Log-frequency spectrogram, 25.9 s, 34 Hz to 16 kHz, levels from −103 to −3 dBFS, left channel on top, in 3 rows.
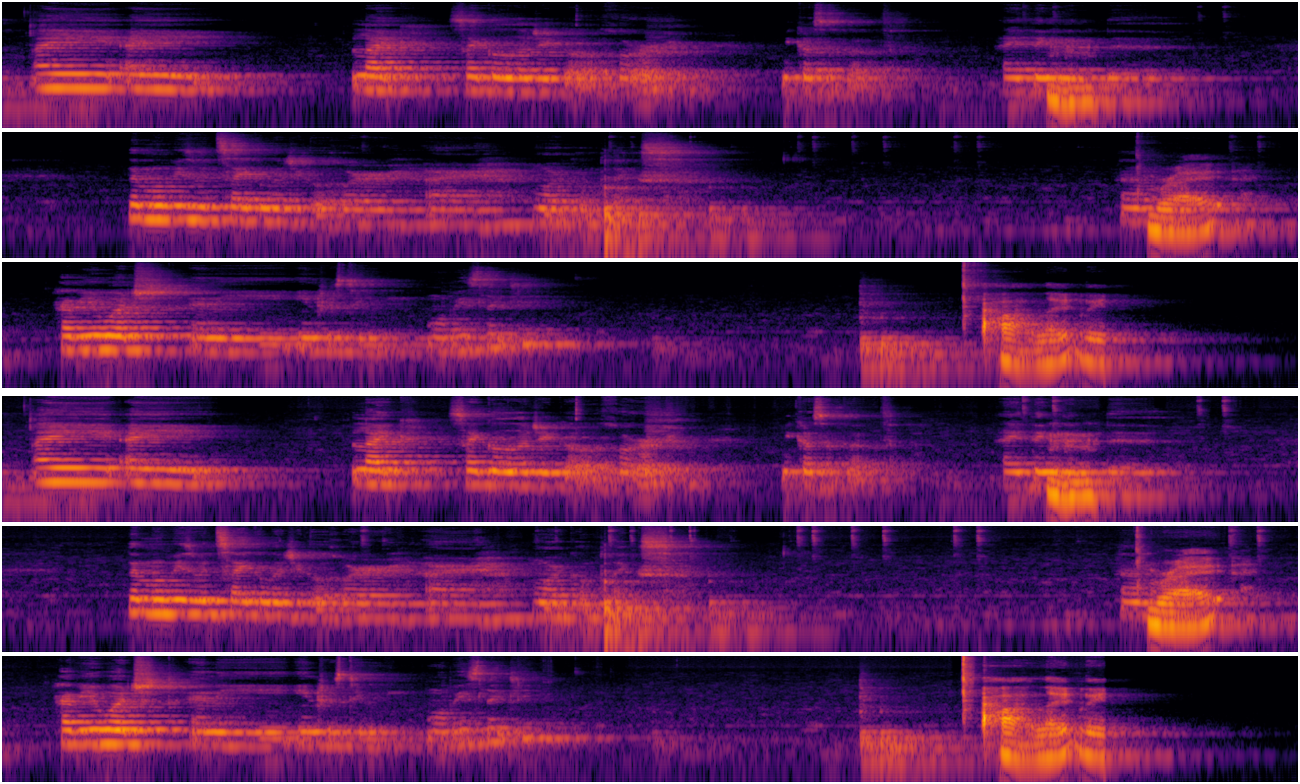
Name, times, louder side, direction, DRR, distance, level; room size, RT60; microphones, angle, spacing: voice 1, 0.0-1.4 2.3-4.5 5.2-6.0 6.7-7.7 9.5-13.7 16.1-16.8 17.6-20.9 23.0-23.3, right 1 dB, 35° right, 4.0 m, -38 dB
voice 2, 7.0-7.3 16.3-16.8 23.7-24.7, right 5 dB, 80° right, 0.6 m, -32 dB
24.0 x 23.0 x 6.6 m
head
